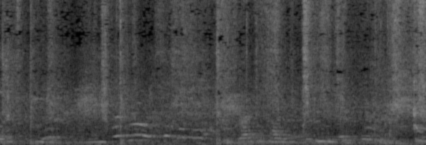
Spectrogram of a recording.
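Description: Indistinct background talk from several people, with a few faint knocks.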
